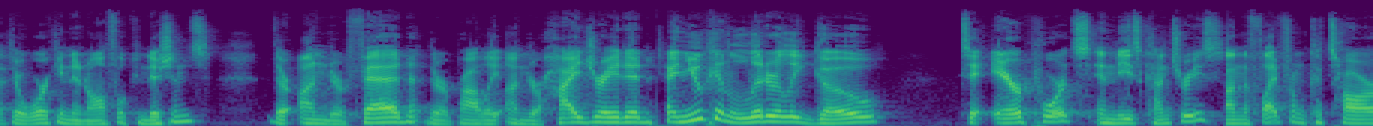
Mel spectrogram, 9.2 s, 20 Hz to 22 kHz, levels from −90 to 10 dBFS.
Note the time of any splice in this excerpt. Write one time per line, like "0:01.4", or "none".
0:04.4
0:08.2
